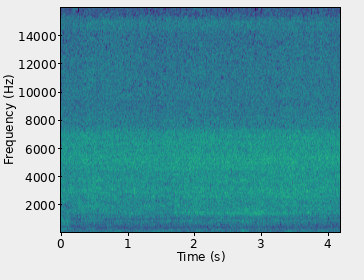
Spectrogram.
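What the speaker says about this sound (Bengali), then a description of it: "আমি আর একটা মাছ দিয়ে দিলে এরকম করে সব ভাজবো এক এক করে" Fish pieces frying in oil in a pan, a continuous soft sizzle and hiss with faint crackles, steady throughout and with no talk.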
